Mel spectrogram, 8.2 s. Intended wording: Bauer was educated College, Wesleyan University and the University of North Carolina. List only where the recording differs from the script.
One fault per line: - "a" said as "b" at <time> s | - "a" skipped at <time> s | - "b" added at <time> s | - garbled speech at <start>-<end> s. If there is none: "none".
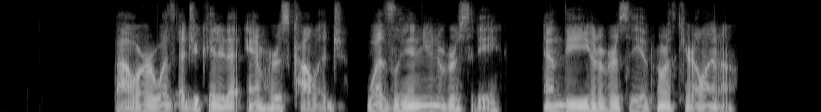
- "at Amherst" added at 2.3 s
